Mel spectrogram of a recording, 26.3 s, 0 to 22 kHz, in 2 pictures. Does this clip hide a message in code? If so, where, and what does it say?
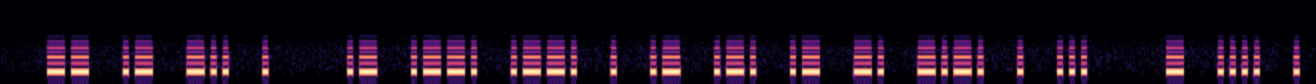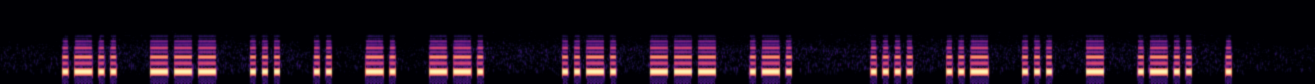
Yes: Morse code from 0.4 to 25.5 s, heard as a keyed tone, machine-sent, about 20 wpm, spaced as for 15 wpm, 480 Hz. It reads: MADE APPEARANCES THE LOSING FOR HUSTLE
